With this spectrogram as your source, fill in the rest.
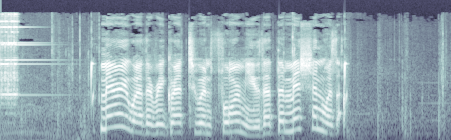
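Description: A man speaks calmly through a phone.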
